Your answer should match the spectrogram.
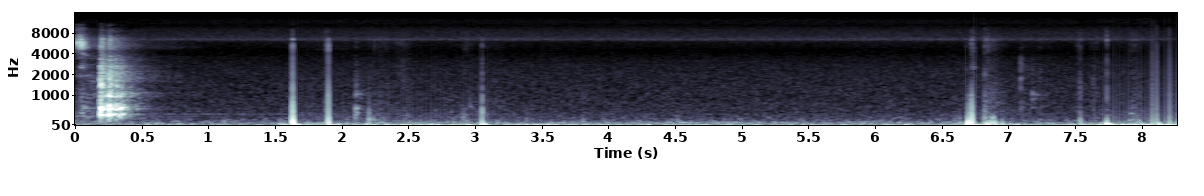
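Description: A few short, scattered thumps and knocks over a low steady background hum: bare feet stepping onto a digital bathroom scale and the camera being handled, with the loudest knocks near the end.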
